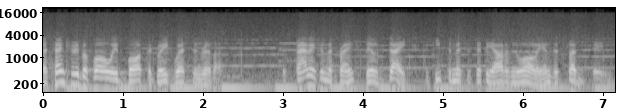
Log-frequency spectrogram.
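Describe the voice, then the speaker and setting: A man with an American accent talks at a very fast pace, his pitch swinging very widely, with music in the background. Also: medium pitch for a man. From United States. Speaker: documentary narrator. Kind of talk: documentary narration. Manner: rhythmic, poetic.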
